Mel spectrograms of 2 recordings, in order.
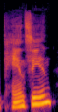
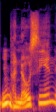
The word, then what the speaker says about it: Panosian: and the artist is Dan pansan uh P panosian excuse me I apologize for mispronouncing that but Dan ponosan which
